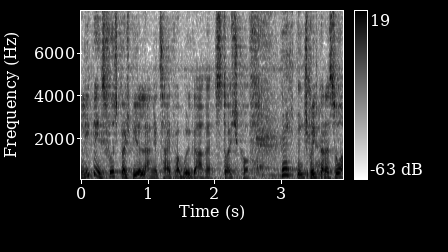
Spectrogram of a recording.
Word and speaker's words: Stoichkov: Mein Lieblingsfußballspieler lange Zeit war Bulgare, Stoichkov. Richtig. Spricht man das so aus? Stoichkov? Ja, Stoichkov.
